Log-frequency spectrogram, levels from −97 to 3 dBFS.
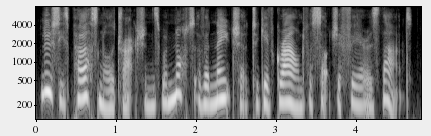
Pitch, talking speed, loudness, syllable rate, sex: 220 Hz, 210 wpm, -19 LUFS, 5.4 syllables/s, female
